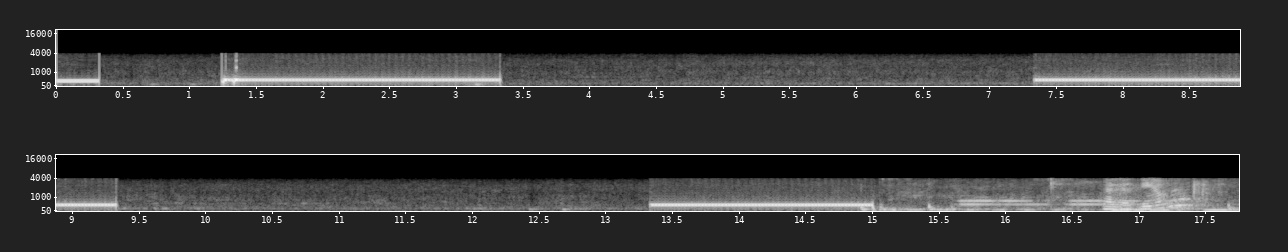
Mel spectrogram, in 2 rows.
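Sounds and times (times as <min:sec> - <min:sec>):
telephone line tones during a call transfer: 0:00.0 - 0:00.4, 0:01.2 - 0:03.4, 0:07.3 - 0:09.4, 0:13.3 - 0:15.0
speech: 0:17.0 - 0:17.5.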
